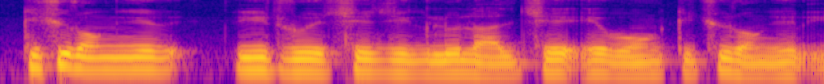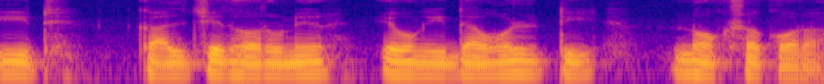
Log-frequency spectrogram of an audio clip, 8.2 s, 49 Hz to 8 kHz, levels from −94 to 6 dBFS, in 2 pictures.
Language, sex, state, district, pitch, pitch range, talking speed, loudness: Bengali, male, West Bengal, Malda, 100 Hz, 90-110 Hz, 125 wpm, -17 LUFS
